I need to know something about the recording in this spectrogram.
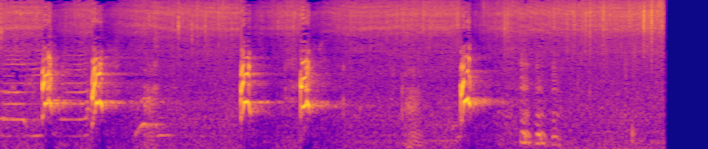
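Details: Samoyed at play letting out bright, clipped barks in pairs and singles, separated by short pauses. Softer grumbling sounds fill the gaps before the sound cuts off.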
